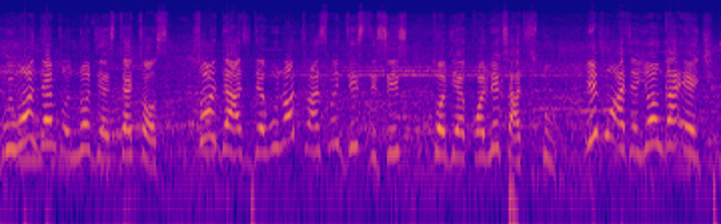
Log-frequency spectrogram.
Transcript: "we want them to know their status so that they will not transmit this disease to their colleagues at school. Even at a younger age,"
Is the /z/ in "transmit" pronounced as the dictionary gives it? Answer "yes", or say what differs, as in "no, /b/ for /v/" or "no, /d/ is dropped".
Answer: no, /s/ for /z/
